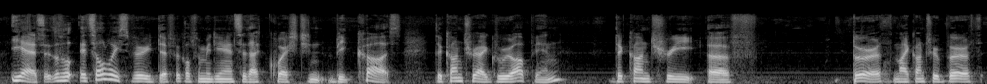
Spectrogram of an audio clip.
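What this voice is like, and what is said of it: An interesting, hard-to-place accent. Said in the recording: “you have this interesting accent”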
